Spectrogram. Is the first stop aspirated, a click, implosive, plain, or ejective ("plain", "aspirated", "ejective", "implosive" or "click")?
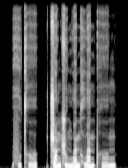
aspirated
